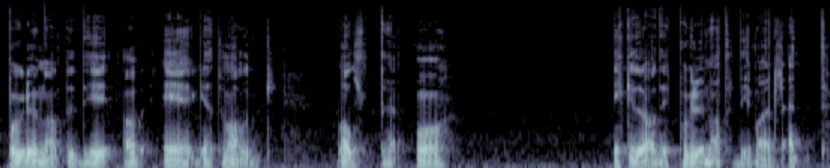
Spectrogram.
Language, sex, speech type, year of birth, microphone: Norwegian, male, spontaneous, 1983, Shure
